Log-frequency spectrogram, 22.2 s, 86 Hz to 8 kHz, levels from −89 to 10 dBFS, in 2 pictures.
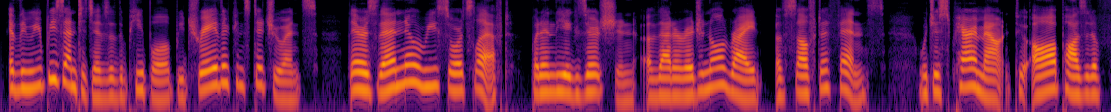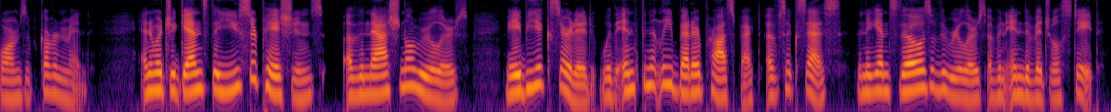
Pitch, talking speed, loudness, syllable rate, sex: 195 Hz, 170 wpm, -21 LUFS, 5.7 syllables/s, female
